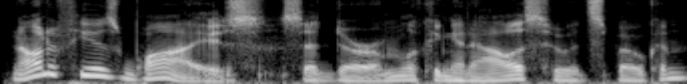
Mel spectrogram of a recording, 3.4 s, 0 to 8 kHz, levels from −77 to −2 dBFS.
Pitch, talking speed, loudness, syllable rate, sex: 115 Hz, 225 wpm, -20 LUFS, 5.5 syllables/s, male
